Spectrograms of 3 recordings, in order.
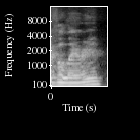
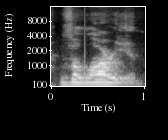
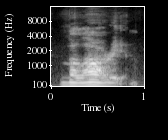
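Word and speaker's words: Valyrian: even teaches her High valerian and I realized uh watching a special for Game of Thrones that it's not pronounced the Valerian it's technically pronounced valarian so the actors who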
